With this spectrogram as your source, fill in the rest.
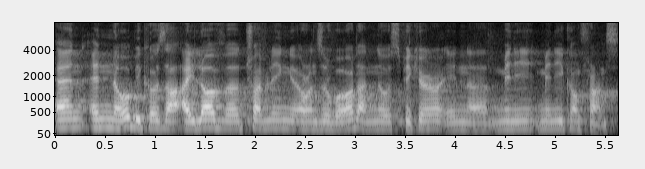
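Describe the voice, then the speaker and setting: With a French accent, a man talks at a fairly quick pace with hardly any pauses, his fairly high voice monotone and flat. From France. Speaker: security specialist, conference speaker. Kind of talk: conference talk. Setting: stage with audience. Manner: hesitant, many fillers.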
